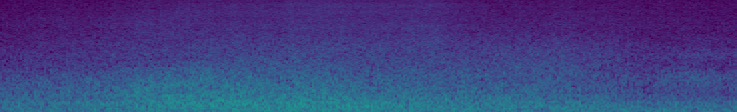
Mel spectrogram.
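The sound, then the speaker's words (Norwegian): A single ocean wave rolls in, swelling to a broad, hissing rush around the middle before slowly easing back, steady and continuous with no voices. “Bølgen som kommer inn.”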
